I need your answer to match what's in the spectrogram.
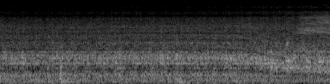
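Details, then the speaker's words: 2013 Toyota Sienna Limited V6 at idle, heard in engine compartment: steady idle with constant rough whirring hum, worsening over weeks; worn water pump and idler pulley bearings, replaced preventively before failure. "so it is the noise that uh telling us that the water pumper is blown out eventually"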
